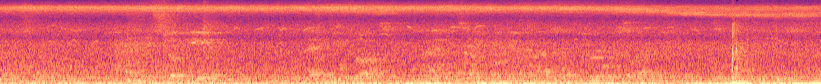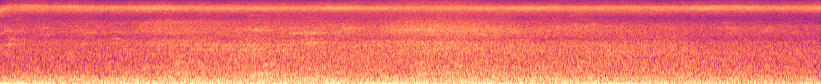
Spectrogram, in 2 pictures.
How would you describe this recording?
In the temple, Very hot weather, Traffic Sound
